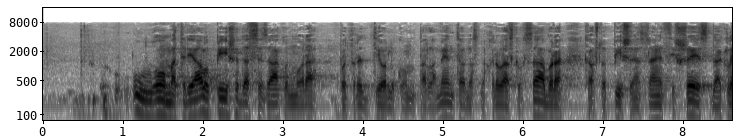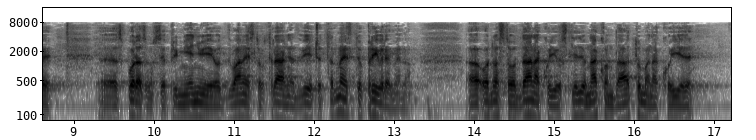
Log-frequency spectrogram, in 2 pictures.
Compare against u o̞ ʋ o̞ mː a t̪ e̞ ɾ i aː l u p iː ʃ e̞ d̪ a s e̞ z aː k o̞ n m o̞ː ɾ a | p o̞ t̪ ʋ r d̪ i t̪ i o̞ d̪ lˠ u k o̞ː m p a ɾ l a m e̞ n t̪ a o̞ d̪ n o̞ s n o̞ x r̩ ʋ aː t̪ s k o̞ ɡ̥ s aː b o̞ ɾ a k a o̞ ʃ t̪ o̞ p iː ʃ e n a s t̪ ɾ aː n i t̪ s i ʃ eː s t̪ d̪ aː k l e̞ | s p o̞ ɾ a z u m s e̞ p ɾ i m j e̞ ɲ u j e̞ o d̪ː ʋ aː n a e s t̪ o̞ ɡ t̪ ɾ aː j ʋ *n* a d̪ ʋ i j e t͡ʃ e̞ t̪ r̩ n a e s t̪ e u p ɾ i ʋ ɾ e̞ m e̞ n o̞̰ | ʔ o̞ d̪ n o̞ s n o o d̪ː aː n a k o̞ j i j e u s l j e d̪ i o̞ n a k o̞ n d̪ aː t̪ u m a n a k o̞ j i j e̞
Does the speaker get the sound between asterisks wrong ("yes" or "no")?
yes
